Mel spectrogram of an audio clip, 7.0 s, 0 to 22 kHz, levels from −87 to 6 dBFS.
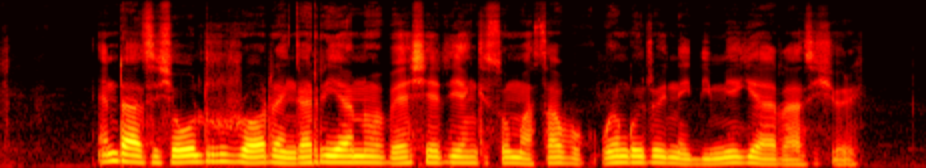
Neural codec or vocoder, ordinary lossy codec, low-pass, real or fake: none; none; none; real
